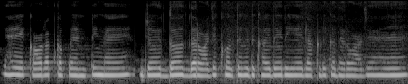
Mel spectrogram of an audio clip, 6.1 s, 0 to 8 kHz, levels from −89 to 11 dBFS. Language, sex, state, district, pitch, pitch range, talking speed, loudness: Hindi, female, Chhattisgarh, Bilaspur, 215 Hz, 210-220 Hz, 185 wpm, -27 LUFS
